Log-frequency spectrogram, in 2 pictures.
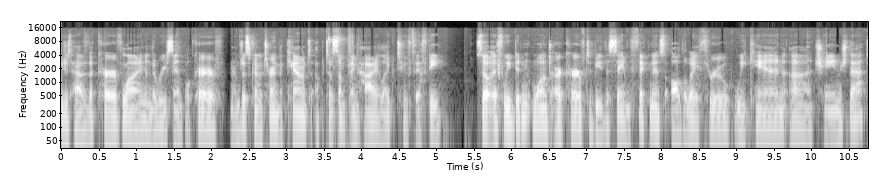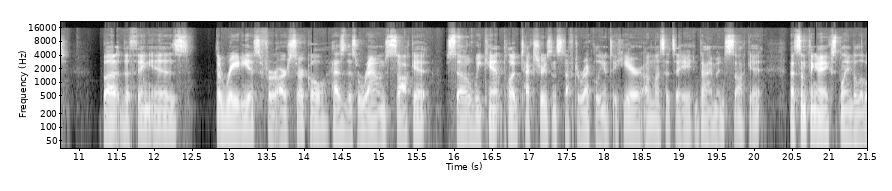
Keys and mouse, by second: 0.0 drag, 0.7 click, 2.5-5.3 drag, 9.1 middle click, 9.6 click, 10.4 click, 11.4 click, 11.9 middle click, 14.3-16.4 drag.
